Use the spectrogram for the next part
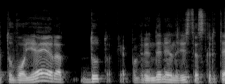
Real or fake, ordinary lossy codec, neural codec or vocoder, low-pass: real; AAC, 64 kbps; none; 14.4 kHz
